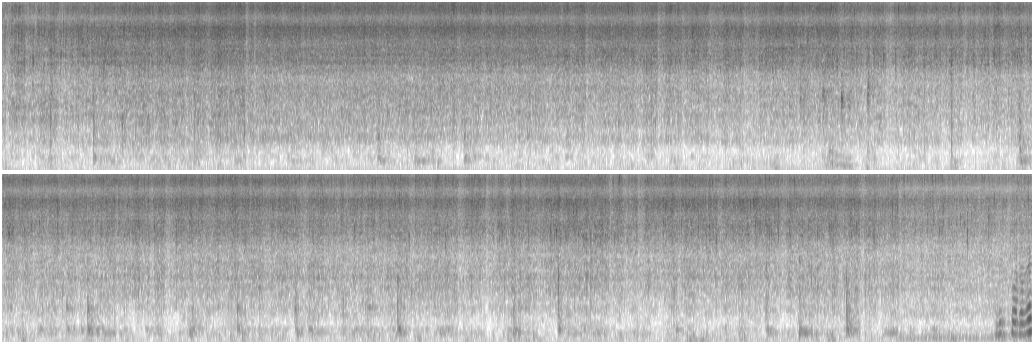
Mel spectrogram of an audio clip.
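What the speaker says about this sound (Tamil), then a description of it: "பூண்டு பாதி அளவுக்கு வதங்கட்டும், அதுக்கப்புறம் நம்ம வெங்காயம் சேர்த்துக்கலாம்" Garlic and onions sauté in a pan for a Coimbatore-style fish curry, giving a steady, dense sizzle and crackle that carries evenly throughout with no talking.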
